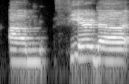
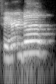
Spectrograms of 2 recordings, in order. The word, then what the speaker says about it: Fjerda: Like we wouldn't know why like Fjerda and Ravka are like so like in war against each other and like how much how do you say it? Fjerda? Fjerda? Yeah, that sounds great.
